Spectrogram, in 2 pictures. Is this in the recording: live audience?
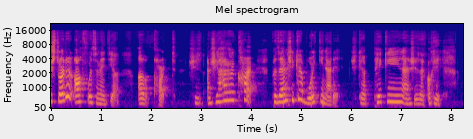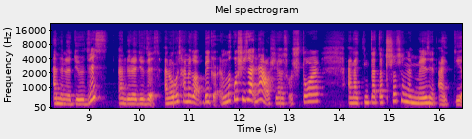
no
